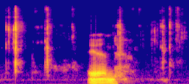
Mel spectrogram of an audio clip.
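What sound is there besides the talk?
cutting through bonsai roots and soil with shears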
